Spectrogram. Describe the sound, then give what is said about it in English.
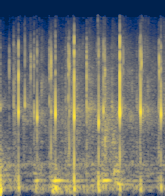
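A quick, irregular patter of crisp hand taps, a dozen or so sharp clicks over a couple of seconds, imitating the sound of rain drops. “We may ask you to help create the sound of rain.”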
